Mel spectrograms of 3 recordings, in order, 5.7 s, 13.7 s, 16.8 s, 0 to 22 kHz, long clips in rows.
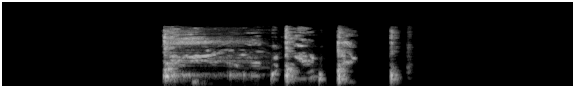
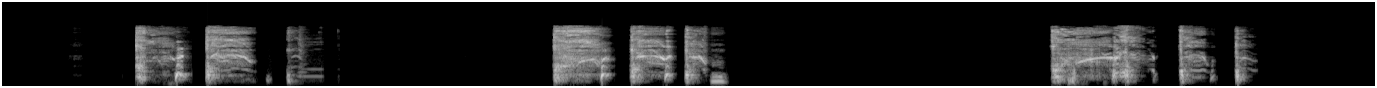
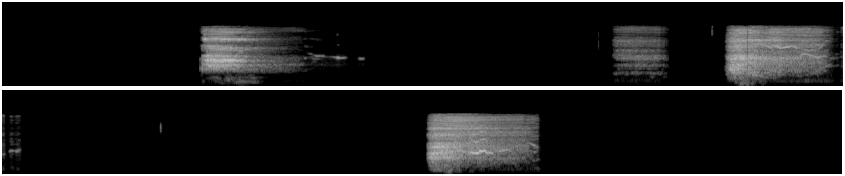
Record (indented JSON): {
  "cough_length": "5.7 s",
  "cough_amplitude": 31329,
  "cough_signal_mean_std_ratio": 0.36,
  "three_cough_length": "13.7 s",
  "three_cough_amplitude": 32768,
  "three_cough_signal_mean_std_ratio": 0.39,
  "exhalation_length": "16.8 s",
  "exhalation_amplitude": 26230,
  "exhalation_signal_mean_std_ratio": 0.3,
  "survey_phase": "beta (2021-08-13 to 2022-03-07)",
  "age": "65+",
  "gender": "Female",
  "wearing_mask": "No",
  "symptom_cough_any": true,
  "symptom_runny_or_blocked_nose": true,
  "symptom_abdominal_pain": true,
  "symptom_fatigue": true,
  "symptom_fever_high_temperature": true,
  "symptom_headache": true,
  "symptom_onset": "1 day",
  "smoker_status": "Never smoked",
  "respiratory_condition_asthma": false,
  "respiratory_condition_other": false,
  "recruitment_source": "Test and Trace",
  "submission_delay": "0 days",
  "covid_test_result": "Positive",
  "covid_test_method": "RT-qPCR",
  "covid_ct_value": 31.3,
  "covid_ct_gene": "ORF1ab gene"
}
